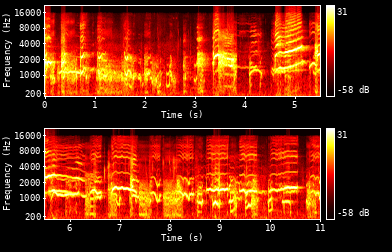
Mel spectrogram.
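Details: Several puppies yelping, yipping and whining, with short sharp yips early on, then longer rising and falling whines that overlap, busy and loud throughout.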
